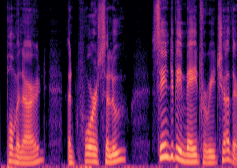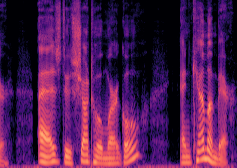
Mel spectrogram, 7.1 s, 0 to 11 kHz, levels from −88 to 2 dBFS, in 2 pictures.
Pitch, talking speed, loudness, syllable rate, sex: 135 Hz, 145 wpm, -20 LUFS, 4.4 syllables/s, male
